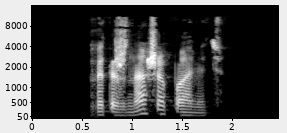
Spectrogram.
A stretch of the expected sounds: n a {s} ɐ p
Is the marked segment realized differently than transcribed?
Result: yes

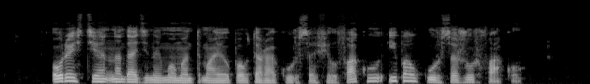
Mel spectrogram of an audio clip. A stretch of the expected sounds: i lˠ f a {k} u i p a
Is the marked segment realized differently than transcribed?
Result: no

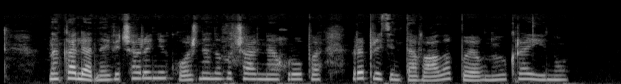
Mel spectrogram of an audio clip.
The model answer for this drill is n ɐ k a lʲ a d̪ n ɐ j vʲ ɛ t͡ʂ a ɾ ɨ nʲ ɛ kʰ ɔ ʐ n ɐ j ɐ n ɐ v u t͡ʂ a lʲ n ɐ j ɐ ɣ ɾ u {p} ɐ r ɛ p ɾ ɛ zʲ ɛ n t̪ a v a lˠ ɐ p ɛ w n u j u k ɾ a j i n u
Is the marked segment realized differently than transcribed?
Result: no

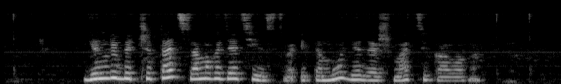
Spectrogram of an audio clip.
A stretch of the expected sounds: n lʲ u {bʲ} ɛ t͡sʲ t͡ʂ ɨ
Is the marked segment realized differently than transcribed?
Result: no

